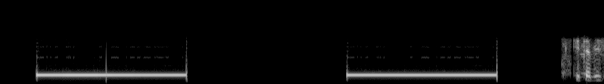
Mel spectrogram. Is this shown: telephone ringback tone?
yes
